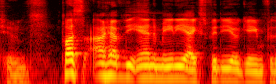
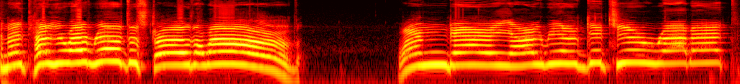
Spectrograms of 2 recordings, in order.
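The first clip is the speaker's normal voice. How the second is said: squeaky, booming, very high, very loud silly put-on voice; 11 dB louder than usual. Retelling how he switches into the funny voice, funny voice. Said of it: "He comes into the funny voice".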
